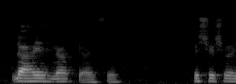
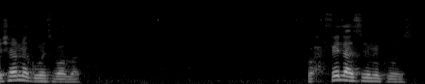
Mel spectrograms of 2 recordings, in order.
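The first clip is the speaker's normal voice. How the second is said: usual speaking voice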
